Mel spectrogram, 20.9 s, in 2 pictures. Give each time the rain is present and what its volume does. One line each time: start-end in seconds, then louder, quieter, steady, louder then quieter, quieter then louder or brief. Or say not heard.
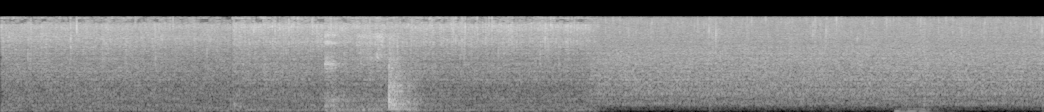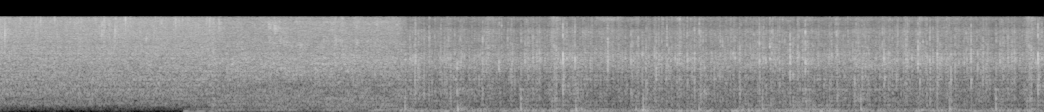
0.0-20.8 steady.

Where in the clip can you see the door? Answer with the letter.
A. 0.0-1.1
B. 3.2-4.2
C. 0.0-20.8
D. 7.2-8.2
B.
